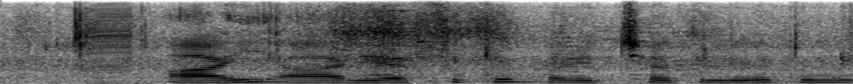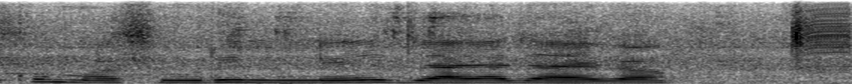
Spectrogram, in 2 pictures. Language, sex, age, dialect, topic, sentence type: Hindi, male, 18-24, Kanauji Braj Bhasha, banking, statement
